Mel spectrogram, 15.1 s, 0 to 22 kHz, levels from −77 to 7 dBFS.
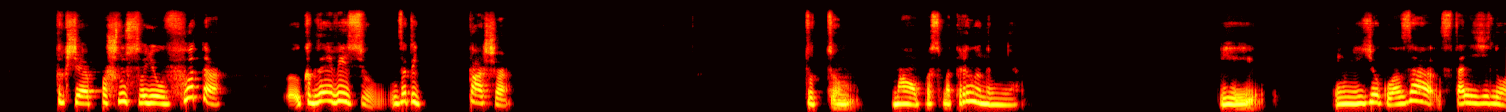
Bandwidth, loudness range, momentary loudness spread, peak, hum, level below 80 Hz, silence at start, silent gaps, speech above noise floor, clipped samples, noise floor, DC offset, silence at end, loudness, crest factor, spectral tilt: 15.5 kHz; 9 LU; 9 LU; -2 dBFS; none; -62 dBFS; 0.55 s; 5.72-6.63 s, 6.76-6.86 s, 7.16-8.05 s, 10.95-12.17 s, 13.16-13.30 s; over 78 dB; under 0.1%; under -90 dBFS; under 0.1%; 0 s; -13 LUFS; 14 dB; -5 dB/octave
